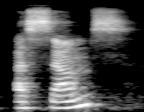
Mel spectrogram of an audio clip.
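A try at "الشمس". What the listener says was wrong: Not sa, this is sh, sh, sh, ash. Ash. This is ash, ashams. Ashams.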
